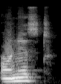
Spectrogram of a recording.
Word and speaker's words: honest: That the words or honest umbrella begin with vowel sound as the initial consonant h is not pronounced।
